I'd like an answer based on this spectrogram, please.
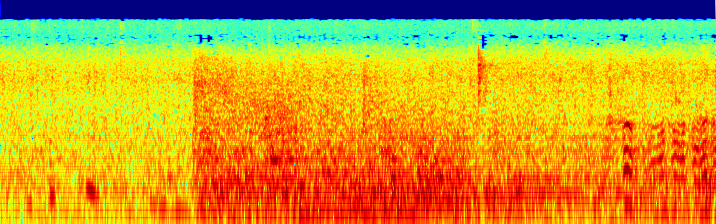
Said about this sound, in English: Where are you? We've been struck by lightning.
